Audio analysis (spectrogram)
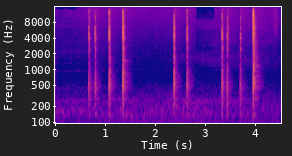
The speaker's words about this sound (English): Then he goes to the door and he gives it a series of special knocks. It goes like this.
